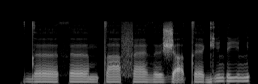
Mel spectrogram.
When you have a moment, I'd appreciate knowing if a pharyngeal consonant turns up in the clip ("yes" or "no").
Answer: no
